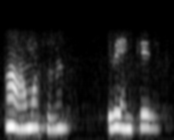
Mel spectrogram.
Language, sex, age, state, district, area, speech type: Tamil, female, 18-30, Tamil Nadu, Karur, rural, conversation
